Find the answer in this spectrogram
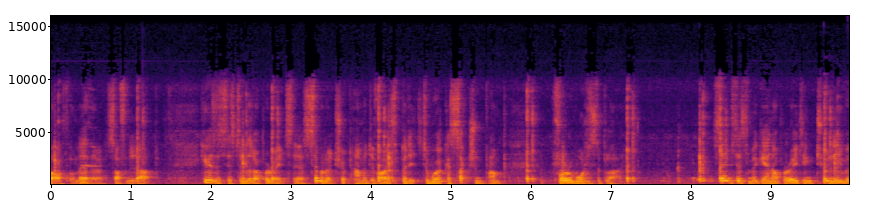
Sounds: speech

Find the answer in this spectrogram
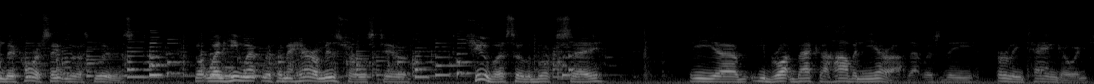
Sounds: music, speech

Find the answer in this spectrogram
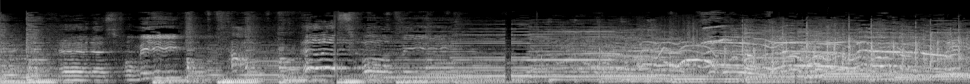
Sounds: inside a large room or hall, music

